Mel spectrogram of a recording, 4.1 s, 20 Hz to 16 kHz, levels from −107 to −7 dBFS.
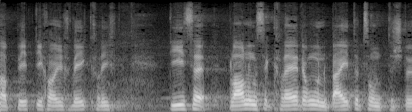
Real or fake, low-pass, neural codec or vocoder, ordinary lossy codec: real; 14.4 kHz; none; none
